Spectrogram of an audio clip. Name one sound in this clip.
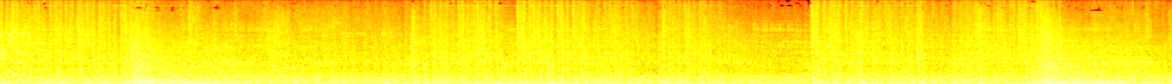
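A machine gun fires loud bursts that echo.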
